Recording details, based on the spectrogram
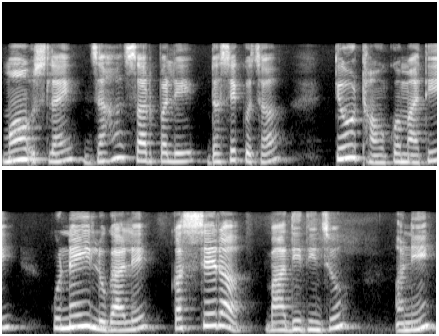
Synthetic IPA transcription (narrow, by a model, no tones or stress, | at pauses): mʌuslajd͡zʌɦãsʌrpʌleɖ̪ʌsekot͡sʰʌ | t̪joʈʰaw̃komat̪ʰi | kunʌjluɡalekʌseɾʌ | bãd̪id̪int͡sʰu | ʌni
